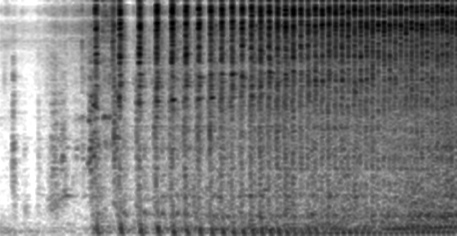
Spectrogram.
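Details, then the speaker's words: Yard Machines chipper with Tecumseh engine, pulled from the trash, fresh oil after water contamination, recoil missing: started first pull, catches after a few slow pulses then a fast, even single-cylinder beat at high and low speed; loud but running well. "that thing's loud but it's running well now so no problem started first pull runs at high speed and low speed"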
